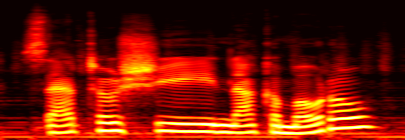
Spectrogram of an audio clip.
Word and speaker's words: Satoshi Nakamoto: I don't know if I'm going to pronounce the guy's name right. Satoshi Nakamoto?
